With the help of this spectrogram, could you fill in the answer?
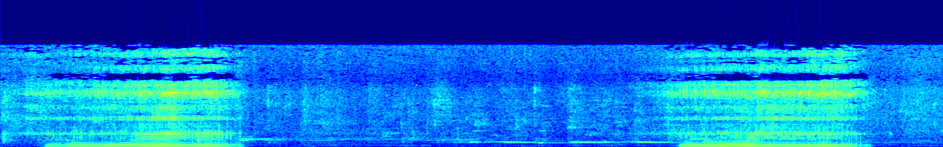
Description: Dad snoring please Rate , Comment , And Subscribe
